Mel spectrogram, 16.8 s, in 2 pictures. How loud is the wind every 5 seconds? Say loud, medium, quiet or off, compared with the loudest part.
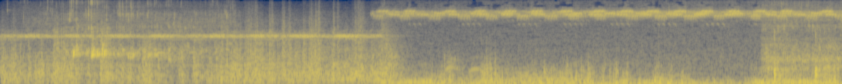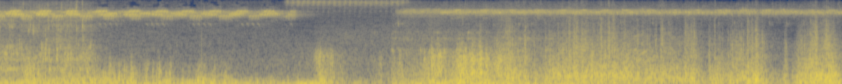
medium, medium, loud, loud.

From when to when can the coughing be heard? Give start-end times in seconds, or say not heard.
not heard.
